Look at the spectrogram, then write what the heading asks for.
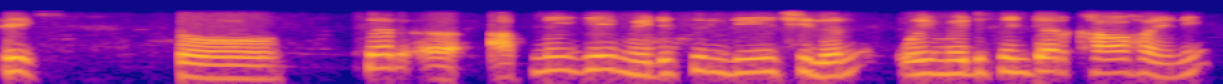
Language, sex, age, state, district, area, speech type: Bengali, male, 30-45, West Bengal, South 24 Parganas, rural, conversation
